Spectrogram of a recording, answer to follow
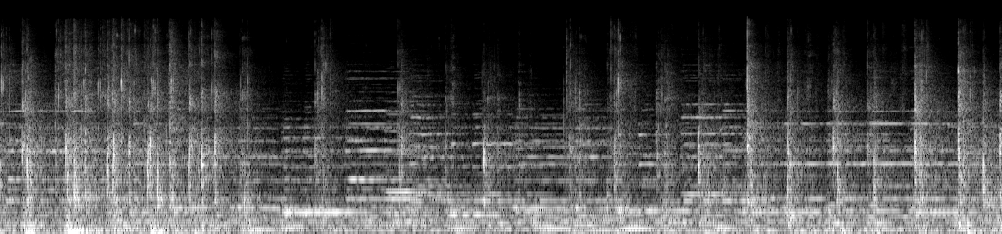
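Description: Music with a steady percussive beat.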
